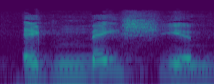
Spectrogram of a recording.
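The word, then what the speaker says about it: Egnatian: Paul and Silas are traveling on a Roman road known as the Ignatian Way. Let me spell it. E-G-N-A-T-I-A-N. E-G-N-A-T-I-A-N. The Ignatian Way.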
